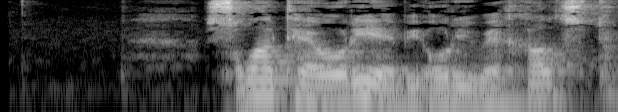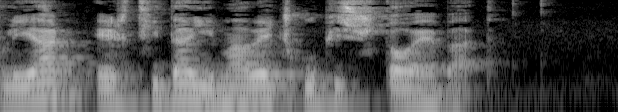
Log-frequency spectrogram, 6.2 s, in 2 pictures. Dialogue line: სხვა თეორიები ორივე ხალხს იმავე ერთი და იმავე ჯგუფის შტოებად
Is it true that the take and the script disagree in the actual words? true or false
true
